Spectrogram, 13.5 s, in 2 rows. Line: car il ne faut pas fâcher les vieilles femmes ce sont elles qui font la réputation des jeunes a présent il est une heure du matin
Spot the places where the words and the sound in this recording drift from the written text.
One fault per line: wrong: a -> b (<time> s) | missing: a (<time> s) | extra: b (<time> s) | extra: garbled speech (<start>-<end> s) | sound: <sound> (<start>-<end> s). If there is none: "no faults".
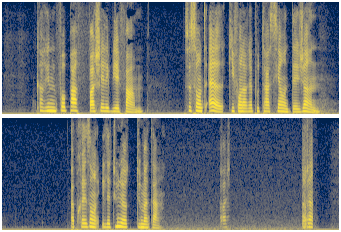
sound: laugh (11.1-11.3 s)
sound: laugh (12.7-13.0 s)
